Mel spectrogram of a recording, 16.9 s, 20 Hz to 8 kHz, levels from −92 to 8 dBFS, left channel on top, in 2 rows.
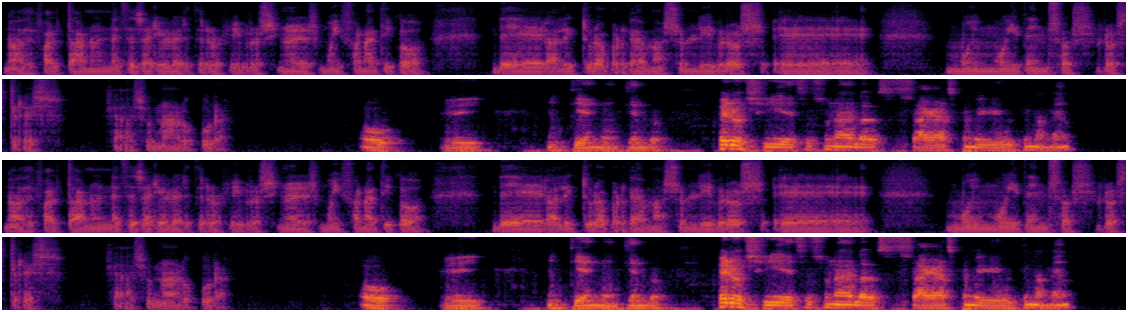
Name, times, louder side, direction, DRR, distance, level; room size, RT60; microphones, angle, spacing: voice 1, 0.0-8.9 9.2-10.1, right 1 dB, 5° left, 1.0 m, -39 dB
voice 2, 11.7-12.0 12.5-13.4 13.8-16.4, right 3 dB, 40° right, 0.5 m, -24 dB
2.3 x 2.2 x 2.4 m
head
